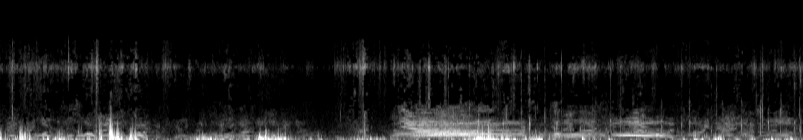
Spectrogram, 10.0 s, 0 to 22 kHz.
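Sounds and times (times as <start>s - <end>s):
voices shouting: 4.9s - 8.5s.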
